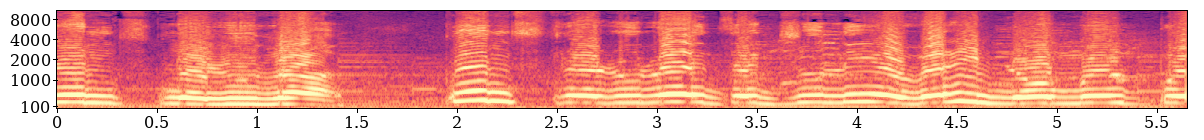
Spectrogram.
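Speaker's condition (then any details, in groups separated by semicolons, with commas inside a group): Cerebral palsy; reactive movement causes shivering, abnormal breathing when speaking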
